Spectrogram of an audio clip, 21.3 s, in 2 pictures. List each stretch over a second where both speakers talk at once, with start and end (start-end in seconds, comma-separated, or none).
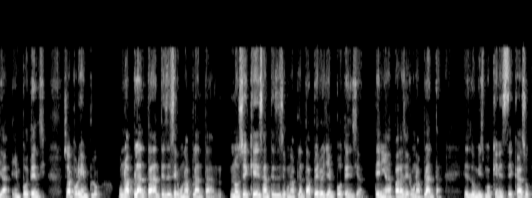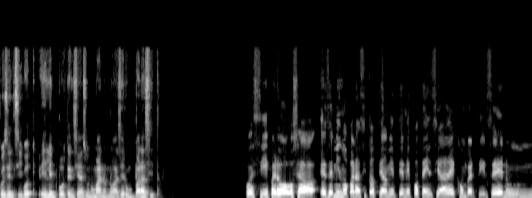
none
